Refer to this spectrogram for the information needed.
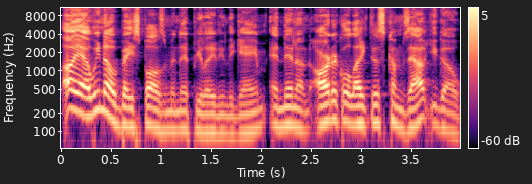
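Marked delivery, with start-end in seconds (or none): none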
